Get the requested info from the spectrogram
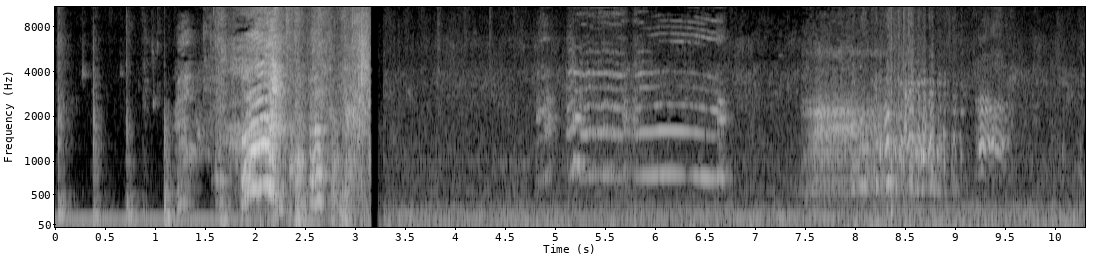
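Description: A loud, high, wavering cry about two seconds in, then a rooster crowing once in one long drawn-out call, followed by a rougher call from the other fowl.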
